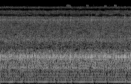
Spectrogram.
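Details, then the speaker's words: LRP 32x Spec 4.1 nitro engine late in its second idle-tank break-in, carb kept insulated from engine-block heat: steady, even high-pitched idle with no hunting or surging. It is not over-revving or going rich as it warms, so the carburetor is holding up. "and it has been idling like this for the the whole second time steady so at least on idle the carburetor seems to be holding up"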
